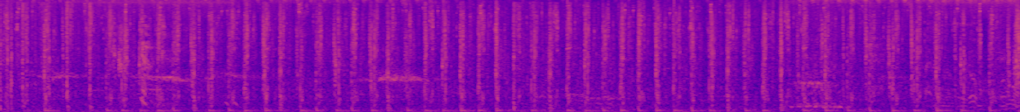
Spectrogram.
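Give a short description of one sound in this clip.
Quick footsteps run steadily over a gravel path.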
